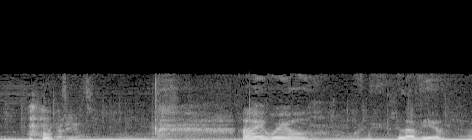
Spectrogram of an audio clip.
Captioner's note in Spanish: Ríe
